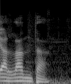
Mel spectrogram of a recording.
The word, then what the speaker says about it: Atlanta: hem de dir Atlanta. Una altra cosa és que, efectivament, com que vull dir, la T la pronuncien tan poc, acaben no pronunciant-la, però en un llenguatge molt informal.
